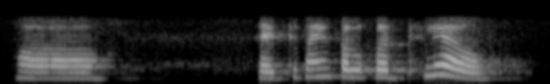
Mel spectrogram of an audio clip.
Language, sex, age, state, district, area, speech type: Odia, female, 30-45, Odisha, Sambalpur, rural, conversation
